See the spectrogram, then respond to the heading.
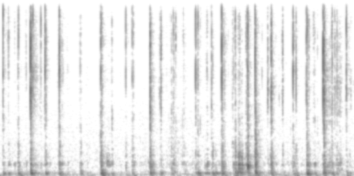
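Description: Slow, quiet typing with long nails and fingertips on the black plastic keys of a red laptop's keyboard. About twenty-one separate short, bright clicks and soft taps come at an uneven pace, each dying away almost instantly, with a faint low thump beneath.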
